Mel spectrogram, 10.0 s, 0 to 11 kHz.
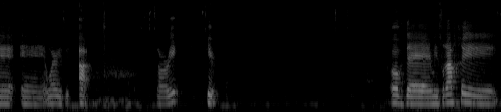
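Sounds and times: woman speaking: 0.0 - 2.0, 3.1 - 4.4, 7.8 - 10.0
computer mouse clicks: 6.7 - 7.2.

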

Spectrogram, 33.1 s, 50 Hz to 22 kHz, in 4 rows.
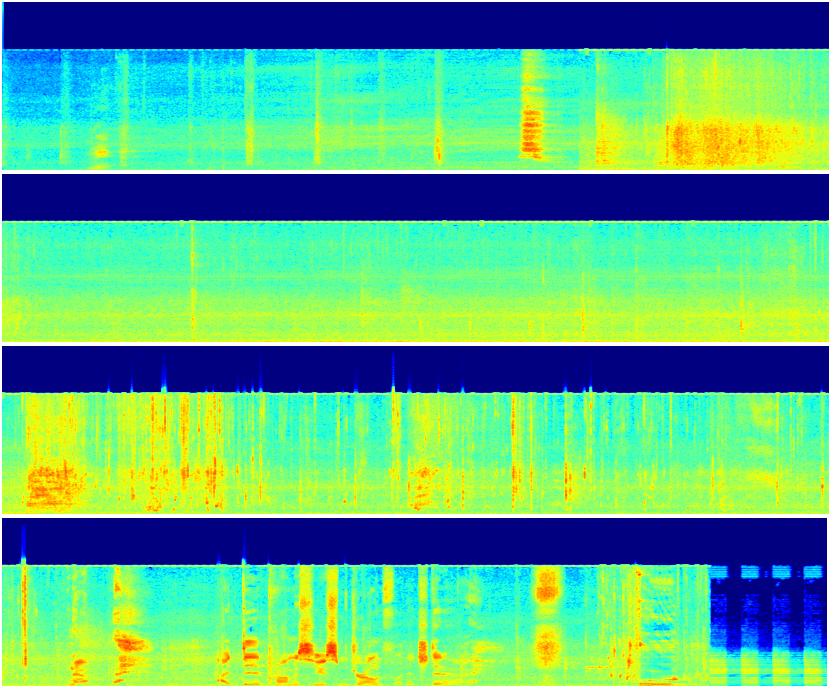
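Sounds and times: steady rumble: 0.0 - 31.9
pool water splashing: 5.8 - 11.7, 15.8 - 26.4, 30.6 - 31.9.

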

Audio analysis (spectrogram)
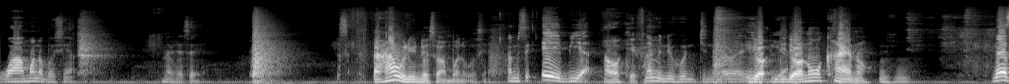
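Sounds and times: sharp slap: 2.5 - 3.0
man speaking: 3.4 - 9.2.

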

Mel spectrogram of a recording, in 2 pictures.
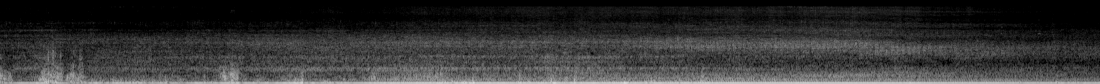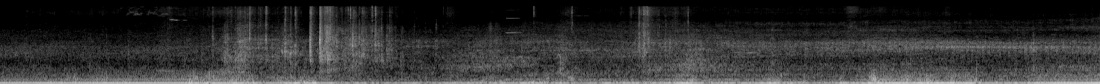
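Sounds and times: tractor engine driving past: 0.0 - 22.0
metal clank: 12.6 - 18.4.

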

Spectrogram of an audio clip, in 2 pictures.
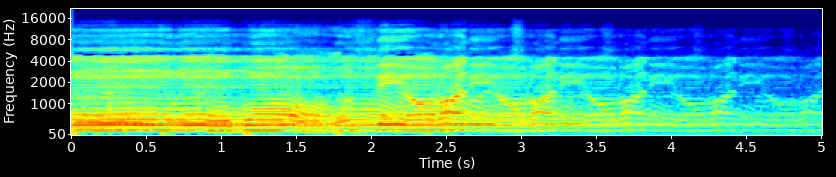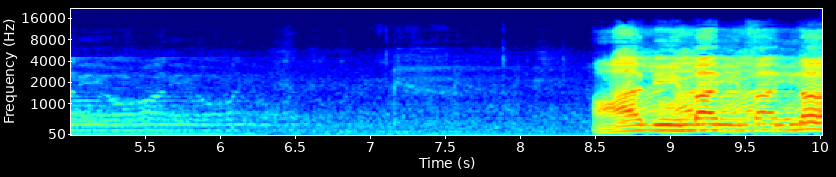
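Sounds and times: man reciting melodically: 0.0 - 6.2, 8.4 - 10.0.

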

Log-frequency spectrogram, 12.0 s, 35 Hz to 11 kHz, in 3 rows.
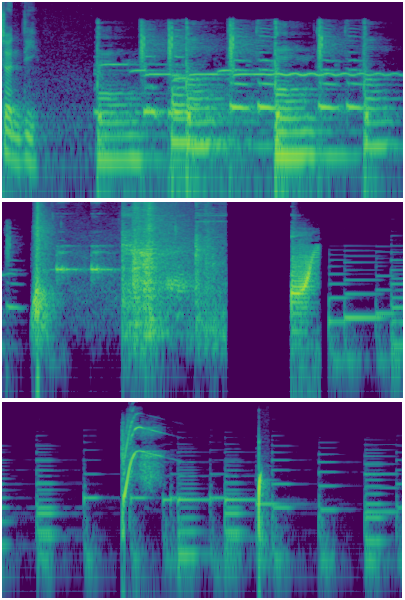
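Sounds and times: playful background music: 0.9 - 4.2, 6.9 - 12.0.

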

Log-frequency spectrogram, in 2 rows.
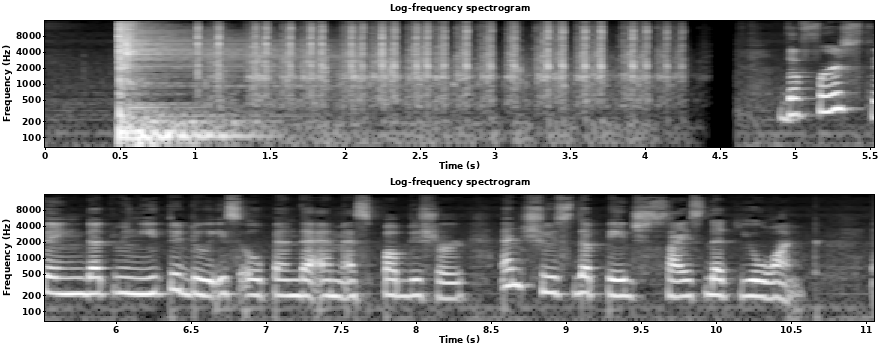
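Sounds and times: typewriter key clicks: 1.0 - 4.3.

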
